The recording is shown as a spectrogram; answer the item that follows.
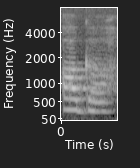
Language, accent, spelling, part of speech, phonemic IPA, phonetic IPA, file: Armenian, Eastern Armenian, ագահ, adjective, /ɑˈɡɑh/, [ɑɡɑ́h], Hy-ագահ.ogg
- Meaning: 1. avaricious, covetous, greedy 2. gluttonous, insatiable 3. miserly, parsimonious, stingy 4. craving, hankering, yearning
